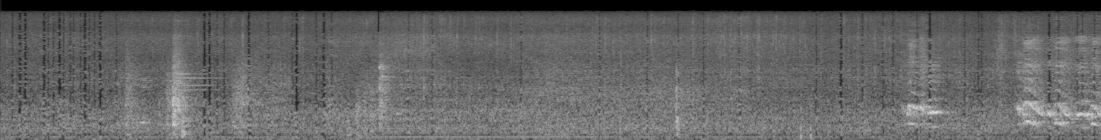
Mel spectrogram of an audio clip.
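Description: Chopped onions and garlic sizzling steadily in oil in a cast-iron skillet, stirred with a wooden spoon that knocks against the pan a few times, most sharply about two seconds in. Voices come in near the end.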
